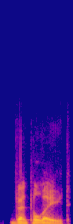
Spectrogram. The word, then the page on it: ventilate: American English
